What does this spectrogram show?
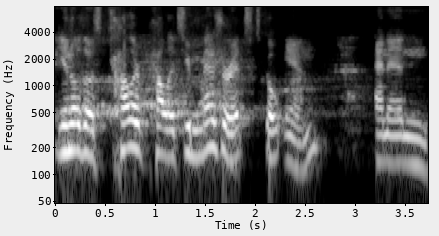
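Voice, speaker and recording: This man has a Canadian accent and a normal speaking voice. His pitch is fairly high, with ordinary pitch variation, at a moderate pace. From Canada. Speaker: 3D printing company presenter. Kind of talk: live stream showroom chat. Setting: company showroom, live stream.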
